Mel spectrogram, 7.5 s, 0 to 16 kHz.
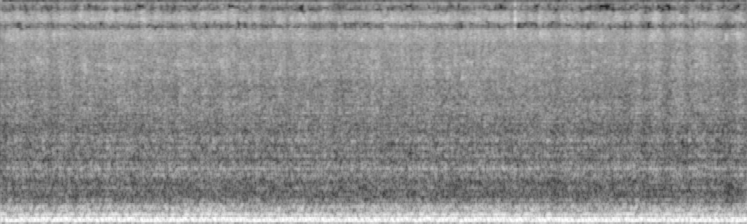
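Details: Corvette V8 together and running, pre-lubed with an AccuSump before cranking: deep even rumble holding a steady beat, no knocks, misses or ticks; normal running.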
